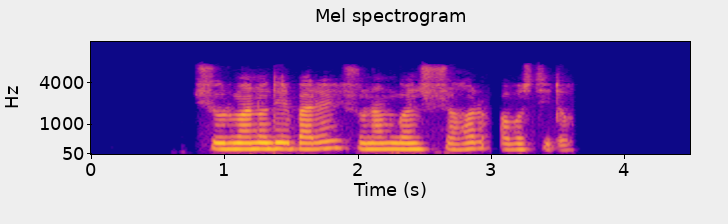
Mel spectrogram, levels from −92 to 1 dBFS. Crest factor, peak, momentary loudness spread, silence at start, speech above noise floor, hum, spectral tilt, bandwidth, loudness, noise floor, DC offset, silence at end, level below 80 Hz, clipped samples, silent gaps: 18 dB; -2 dBFS; 19 LU; 0.8 s; over 73 dB; none; -6.5 dB/octave; 7.6 kHz; -17 LUFS; under -90 dBFS; under 0.1%; 0.9 s; -58 dBFS; under 0.1%; none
